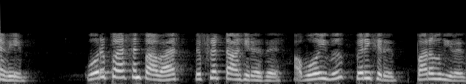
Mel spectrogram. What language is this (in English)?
Tamil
